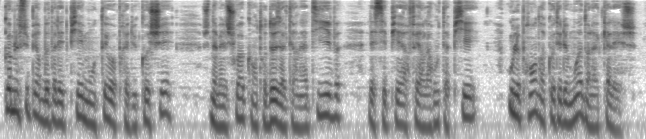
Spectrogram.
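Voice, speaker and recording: Man, audiobook narration, husky voice, dark mellow tone, measured delivery. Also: medium pitch. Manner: measured, expressive reading.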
